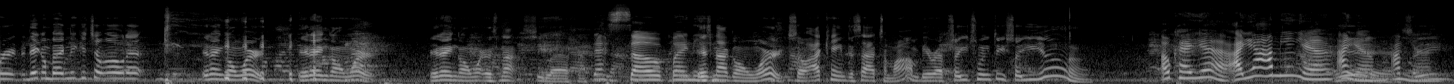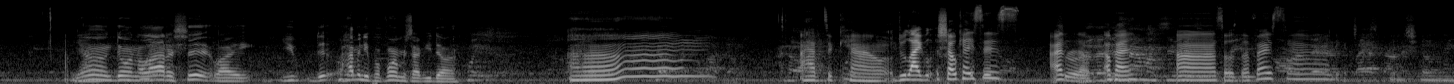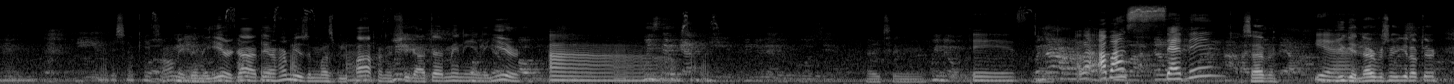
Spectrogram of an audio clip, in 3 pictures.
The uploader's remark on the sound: We did a live taping. Comedy special "No Funny Business".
